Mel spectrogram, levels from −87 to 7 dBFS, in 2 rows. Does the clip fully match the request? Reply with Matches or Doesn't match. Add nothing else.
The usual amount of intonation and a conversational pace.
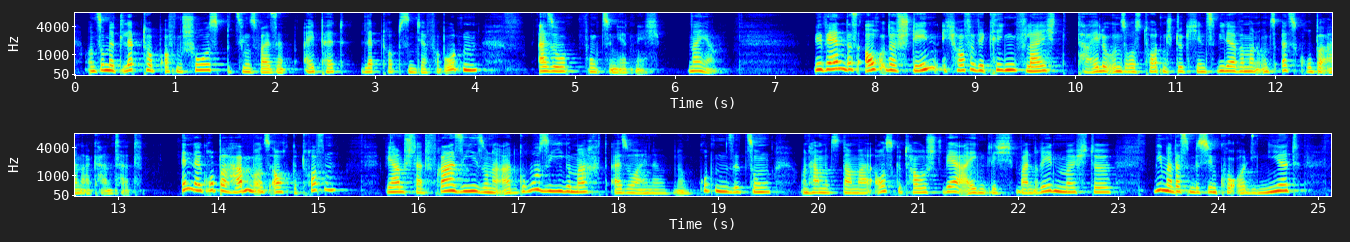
Doesn't match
